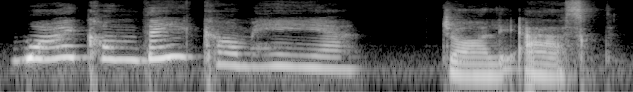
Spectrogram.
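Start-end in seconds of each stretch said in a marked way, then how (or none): 0.1-1.8 put-on high, slow little boy's plea; slow high childlike question; pleading child. A narrator's reading. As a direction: beg like a small child. Charlie pleading with parents.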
